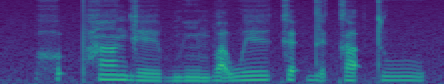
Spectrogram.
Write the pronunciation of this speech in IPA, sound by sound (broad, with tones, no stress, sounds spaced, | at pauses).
h ʊ˦ ʔ pʰ ã˦ ɡ e˨ ɪ̯ b ĩ˨ b ä̰˦˨ w e˦ ɪ̯ k ɛ˦ ʔ d ɛ̰˦˨ k ä˦ ʔ t u˦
